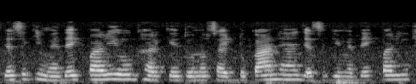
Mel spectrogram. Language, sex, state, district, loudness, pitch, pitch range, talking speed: Hindi, female, Bihar, Katihar, -16 LUFS, 205 Hz, 195-220 Hz, 330 wpm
